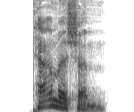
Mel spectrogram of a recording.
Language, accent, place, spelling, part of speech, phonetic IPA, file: German, Germany, Berlin, thermischem, adjective, [ˈtɛʁmɪʃm̩], De-thermischem.ogg
- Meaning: strong dative masculine/neuter singular of thermisch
